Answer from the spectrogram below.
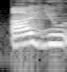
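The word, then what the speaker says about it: rue: Paris is a city r u e slightly difficult to pronounce if you have practiced uh the FR French a r sorry a I'm saying R then will be easy for you it's Yun Ru means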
